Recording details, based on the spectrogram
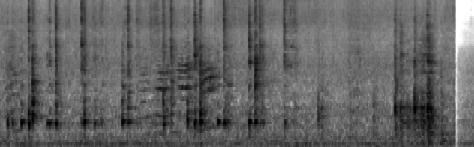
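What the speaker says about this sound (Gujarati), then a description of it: "હવે એમાં ડુંગળીની ગ્રેવી નાખી દેવાની" Onion gravy cooking in a pan for chole, sizzling under a series of quick spoon-on-pan stirring clatters, close and busy, then a sudden stop at the end, no voices.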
